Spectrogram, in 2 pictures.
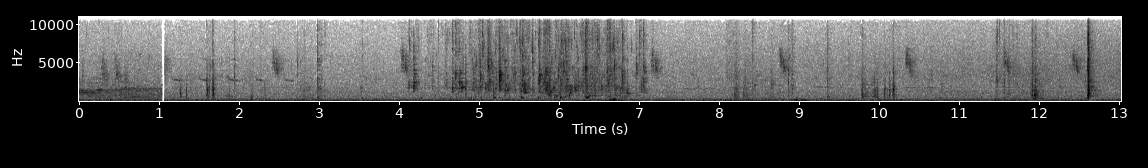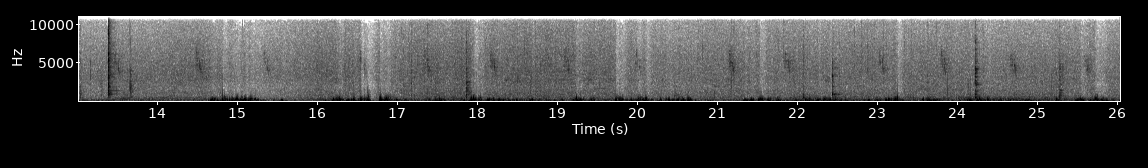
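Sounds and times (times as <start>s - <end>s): water pouring into metal pot: 4.1s - 7.1s.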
